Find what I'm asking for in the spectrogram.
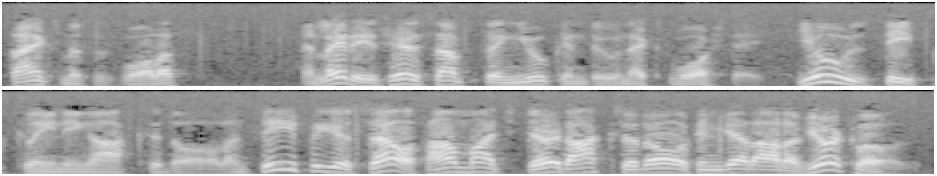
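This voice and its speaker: A man's voice: medium pitch, sing-song, moderate pace, a little mellow, breathy edge. A man announcing on an old radio show, selling a product and introducing the serial with eager, salesman-like delivery. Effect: old radio broadcast sound. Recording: muffled old radio transcription with music.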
